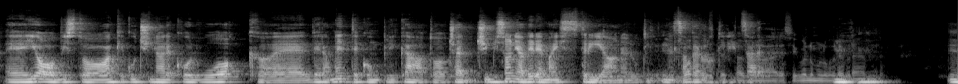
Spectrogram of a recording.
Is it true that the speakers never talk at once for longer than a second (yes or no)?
no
